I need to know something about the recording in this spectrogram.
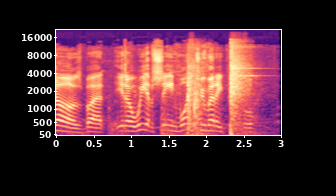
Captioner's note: crowd chatter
